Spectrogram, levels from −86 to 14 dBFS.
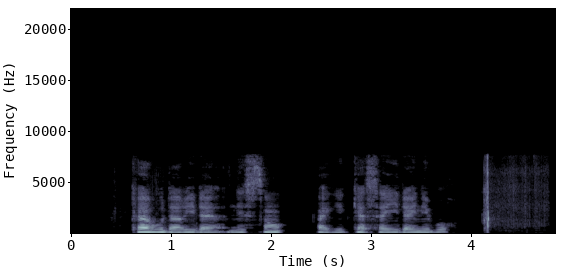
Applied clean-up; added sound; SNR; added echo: classical method spectral subtraction.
